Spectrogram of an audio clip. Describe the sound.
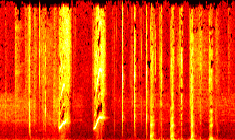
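Two sharp, rising whistles call for a horse, followed by a quick run of five or six short clicking, voiced pulses, all fairly loud over a low background hum.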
